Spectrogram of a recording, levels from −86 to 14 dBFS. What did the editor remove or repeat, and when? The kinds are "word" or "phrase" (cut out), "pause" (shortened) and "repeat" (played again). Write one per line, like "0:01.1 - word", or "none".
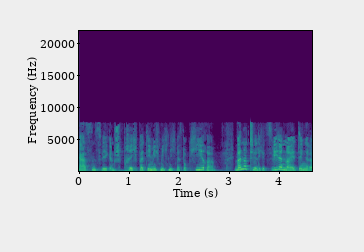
0:02.0 - word
0:03.1 - pause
